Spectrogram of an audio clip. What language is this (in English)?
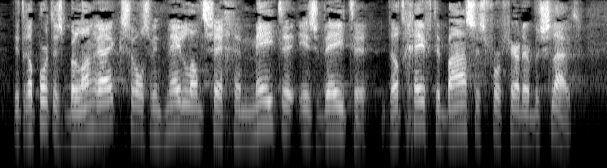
Dutch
